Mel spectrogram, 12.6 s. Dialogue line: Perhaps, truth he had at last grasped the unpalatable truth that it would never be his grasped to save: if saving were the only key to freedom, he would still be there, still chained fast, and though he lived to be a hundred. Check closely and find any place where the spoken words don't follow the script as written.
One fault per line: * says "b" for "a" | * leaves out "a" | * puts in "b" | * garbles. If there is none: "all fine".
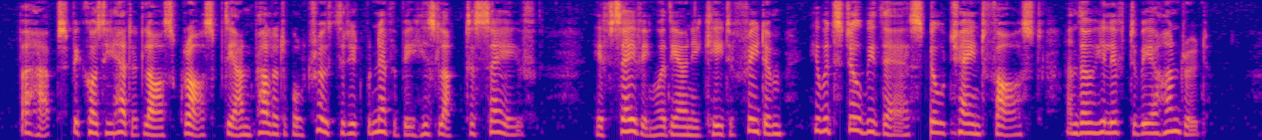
* says "because" for "truth"
* says "luck" for "grasped"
